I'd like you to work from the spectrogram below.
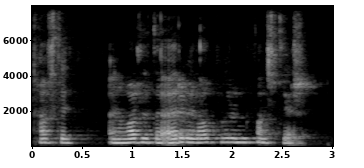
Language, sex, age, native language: Icelandic, female, 50-59, Icelandic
